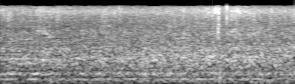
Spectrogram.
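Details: Honey bees swarming into a garden bait hive in early June, producing an unbroken wash of buzzing, even and constant with no pauses.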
